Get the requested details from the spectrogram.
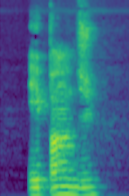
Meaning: masculine plural of épandu
- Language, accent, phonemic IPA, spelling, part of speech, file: French, Canada, /e.pɑ̃.dy/, épandus, adjective, LL-Q150 (fra)-épandus.wav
